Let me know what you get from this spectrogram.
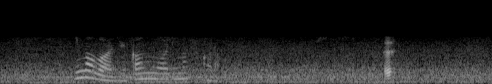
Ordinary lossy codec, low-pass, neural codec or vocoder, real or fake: none; 3.6 kHz; none; real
